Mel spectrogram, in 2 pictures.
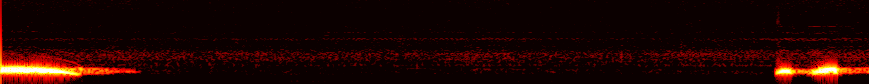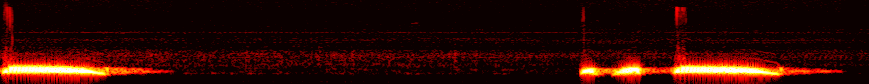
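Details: Lure call of a spotted dove, meant to stir up wild doves: two quick soft coos followed by a long, slightly falling hoarse coo, phrases spaced three to four seconds apart with nothing else audible.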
